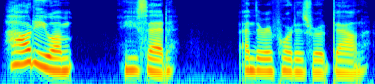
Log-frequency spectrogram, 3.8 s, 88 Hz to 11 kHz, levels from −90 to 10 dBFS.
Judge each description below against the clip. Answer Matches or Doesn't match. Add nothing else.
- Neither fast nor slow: Matches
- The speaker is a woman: Matches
